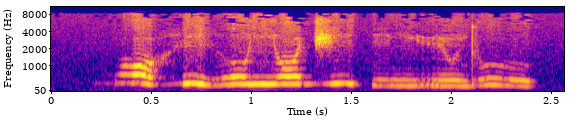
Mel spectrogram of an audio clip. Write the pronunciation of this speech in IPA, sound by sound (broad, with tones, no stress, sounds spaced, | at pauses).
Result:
bʱ ɔ˥˩ h ĩ˥˩ ɦ o˦ ɲ ɔ˦ d͡ʒ i˦ ʔ i˨ ɲ rʲ ũ˨ d u˥˩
